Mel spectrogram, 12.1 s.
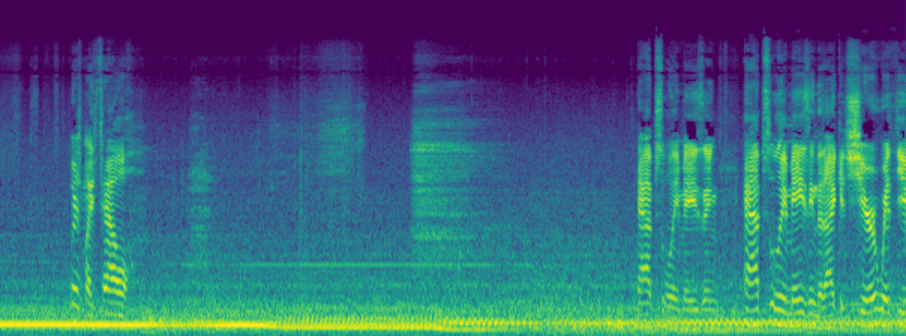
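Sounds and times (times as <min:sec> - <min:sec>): car engine droning: 0:00.0 - 0:12.0
person exhaling heavily: 0:01.8 - 0:03.0, 0:05.5 - 0:06.8.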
